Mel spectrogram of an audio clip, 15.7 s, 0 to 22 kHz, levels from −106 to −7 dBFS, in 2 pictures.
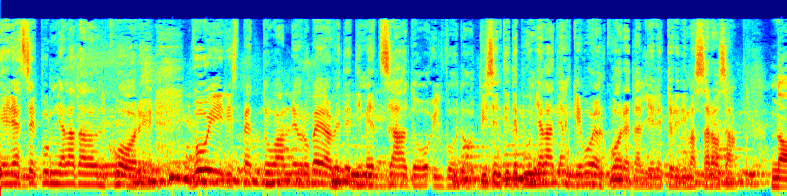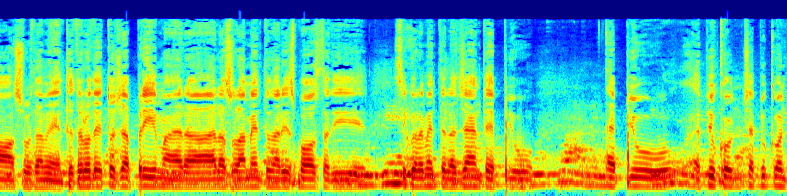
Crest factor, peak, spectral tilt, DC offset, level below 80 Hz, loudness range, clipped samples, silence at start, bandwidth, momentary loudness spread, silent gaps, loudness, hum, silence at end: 14 dB; 0 dBFS; -5.5 dB/octave; under 0.1%; -58 dBFS; 2 LU; under 0.1%; 0 s; 15.5 kHz; 6 LU; none; -14 LUFS; none; 0 s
